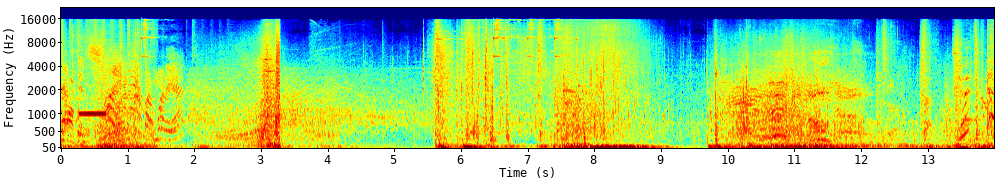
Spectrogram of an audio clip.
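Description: Video game combat sounds play, with magical blasts and sharp impacts.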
